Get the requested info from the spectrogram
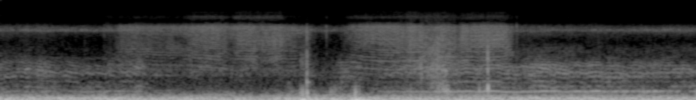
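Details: Bumblebees give a low, steady droning buzz while flying close by, on a sandhill trail in Jennings State Forest in fall, about four weeks after a prescribed burn, among flowers and new growth.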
